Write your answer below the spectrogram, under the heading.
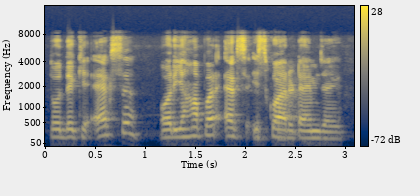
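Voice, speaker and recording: A man's voice: fairly high pitch, fairly quick, fairly bright tone. A male tutor teaching maths to a student, explaining step by step and checking in often. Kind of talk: classroom maths lesson.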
